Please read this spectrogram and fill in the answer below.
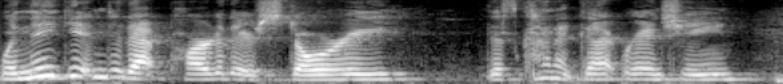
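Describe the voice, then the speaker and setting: In an American accent, a woman speaks at a medium pitch and moderate pace. Her pitch variation is ordinary, and audible room echo surrounds her voice. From US West Coast, San Francisco Bay Area. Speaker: recovery convention speaker. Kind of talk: recovery testimony. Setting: stage at a podium with audience. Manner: conversational with many fillers.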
